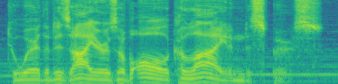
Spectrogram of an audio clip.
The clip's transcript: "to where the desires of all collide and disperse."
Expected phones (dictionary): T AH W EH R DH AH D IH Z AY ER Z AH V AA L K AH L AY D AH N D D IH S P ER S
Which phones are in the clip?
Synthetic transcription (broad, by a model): T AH W EH R DH AH D IH Z AY ER Z AH V AA L K AH L AY D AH N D D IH S P ER S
